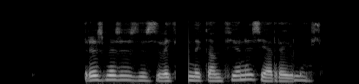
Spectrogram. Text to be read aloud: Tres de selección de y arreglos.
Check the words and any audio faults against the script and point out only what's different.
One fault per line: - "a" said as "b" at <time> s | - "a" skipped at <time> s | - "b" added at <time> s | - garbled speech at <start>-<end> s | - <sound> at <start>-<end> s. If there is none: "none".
- "meses" added at 1.1 s
- dropout at 1.8-1.9 s
- "canciones" added at 2.0 s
